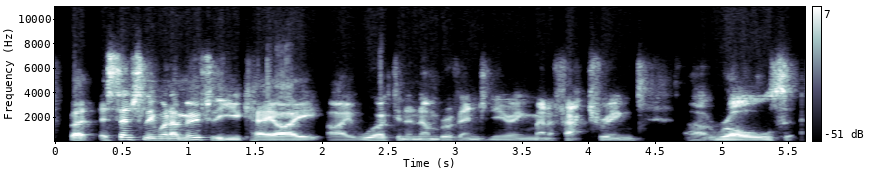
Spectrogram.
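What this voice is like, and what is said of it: Mild Australian accent. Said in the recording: “You might be able to tell from my accent that I'm Australian by birth ... that's kind of a little bit of the twang that has been lost”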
